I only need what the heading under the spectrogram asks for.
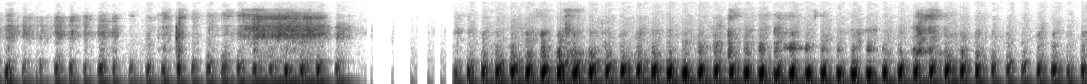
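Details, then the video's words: Male guinea pig purring and rumbling contentedly as he is stroked and petted: a continuous rapid throbbing purr, briefly cut by a short silence, then resuming in fast, even pulses over a low background hum. "Guinea pig rumbling noise #happy #purring"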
